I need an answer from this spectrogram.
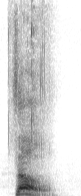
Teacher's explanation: You have the long O sound, and there's no hard ending.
